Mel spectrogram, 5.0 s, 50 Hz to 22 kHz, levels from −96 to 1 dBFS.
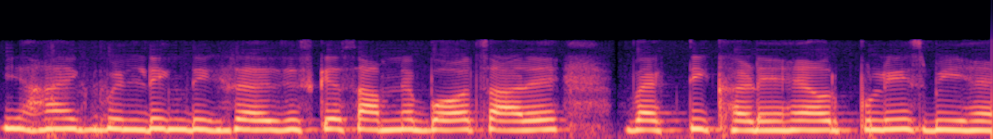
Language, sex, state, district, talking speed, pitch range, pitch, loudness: Hindi, female, Jharkhand, Deoghar, 205 wpm, 240-260 Hz, 250 Hz, -12 LUFS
